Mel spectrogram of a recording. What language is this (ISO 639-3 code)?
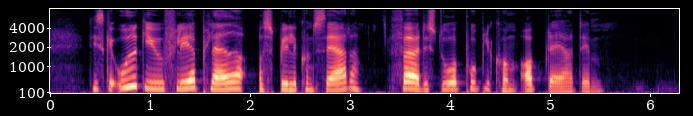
dan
